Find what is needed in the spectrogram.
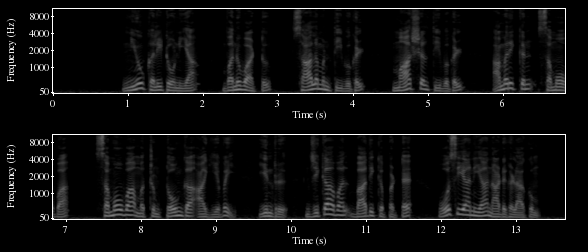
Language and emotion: Tamil, neutral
